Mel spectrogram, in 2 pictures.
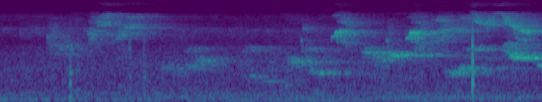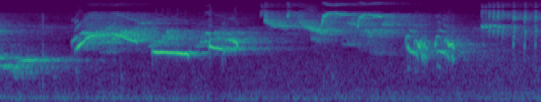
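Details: Caged Horsfield's bush lark, hung up directly without prior conditioning, singing a varied run of scratchy chirps and short whistled phrases that grow louder and higher toward the end, with fast trilled notes in the last seconds.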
